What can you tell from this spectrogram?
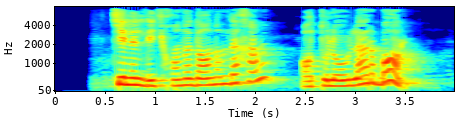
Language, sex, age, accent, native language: Uzbek, female, 35+, Toshkent shahri, Uzbek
